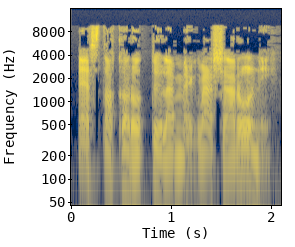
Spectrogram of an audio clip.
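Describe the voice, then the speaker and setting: A man's voice: deep voice, lively intonation, a bit bright, no echo, voice pushed up. A man voicing a cruel, blustering old sea captain. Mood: scornful. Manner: menacing, blustering, hisses threats. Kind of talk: audiobook character voice.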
